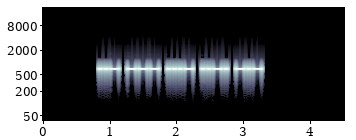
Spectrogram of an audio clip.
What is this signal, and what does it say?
Morse code, heard as a keyed tone, about 27 wpm, 700 Hz. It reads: UOVFK
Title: Code Groups - 5 Letters - 28wpm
